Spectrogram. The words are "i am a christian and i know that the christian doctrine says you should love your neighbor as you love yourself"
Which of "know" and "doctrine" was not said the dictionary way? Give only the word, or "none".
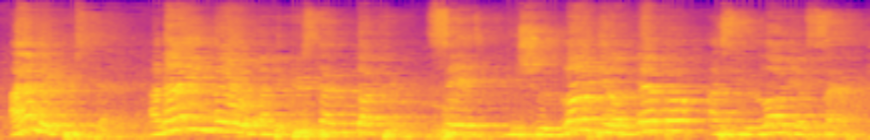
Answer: doctrine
